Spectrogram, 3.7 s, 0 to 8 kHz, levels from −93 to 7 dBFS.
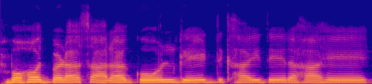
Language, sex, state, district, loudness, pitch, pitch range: Hindi, female, Madhya Pradesh, Bhopal, -15 LUFS, 205 Hz, 200-210 Hz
